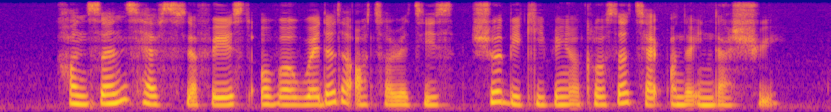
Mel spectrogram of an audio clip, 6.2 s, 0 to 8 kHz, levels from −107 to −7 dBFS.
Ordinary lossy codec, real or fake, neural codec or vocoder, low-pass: none; real; none; 7.2 kHz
